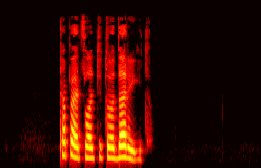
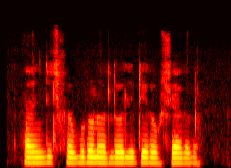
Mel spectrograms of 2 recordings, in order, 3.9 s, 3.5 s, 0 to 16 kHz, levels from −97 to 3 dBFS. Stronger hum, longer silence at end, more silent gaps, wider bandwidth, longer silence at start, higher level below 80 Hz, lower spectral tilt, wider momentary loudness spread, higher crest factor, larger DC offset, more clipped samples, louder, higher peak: neither; first, 1.8 s vs 0.5 s; neither; first, 11.5 kHz vs 8.2 kHz; first, 0.9 s vs 0.35 s; second, -84 dBFS vs -70 dBFS; second, -4.5 dB/octave vs -8.5 dB/octave; about the same, 10 LU vs 10 LU; first, 22 dB vs 16 dB; neither; neither; first, -23 LUFS vs -26 LUFS; first, -4 dBFS vs -12 dBFS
